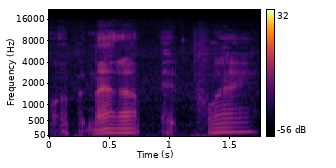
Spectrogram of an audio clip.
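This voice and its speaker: A man's voice: mid-range voice, moderate pace, noisy background. A man hosting a live stream with casual commentary, informally muttering his way through things aloud.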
